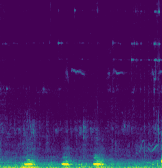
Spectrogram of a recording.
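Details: Dog at a dog park, barking three times in short, evenly spaced, mid-pitched barks roughly two-thirds of a second apart, with open outdoor background noise and brief quiet between barks.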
